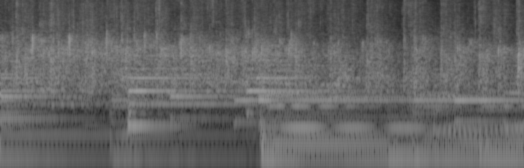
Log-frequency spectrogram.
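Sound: audience clapping hands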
